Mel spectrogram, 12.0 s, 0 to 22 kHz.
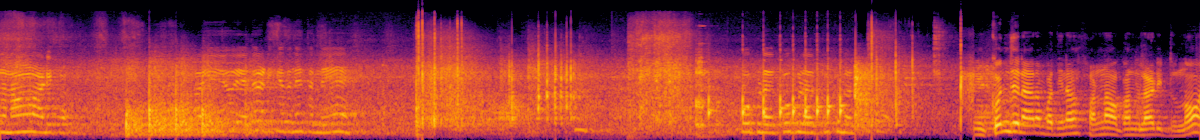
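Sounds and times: wooden pieces clacking on board: 4.2s - 5.8s.

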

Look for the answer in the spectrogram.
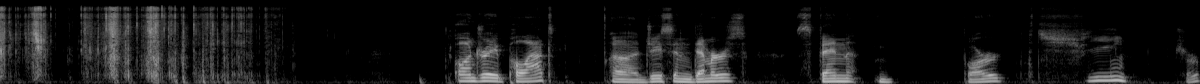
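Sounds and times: foil wrapper tearing and crinkling: 0.0s - 3.0s.

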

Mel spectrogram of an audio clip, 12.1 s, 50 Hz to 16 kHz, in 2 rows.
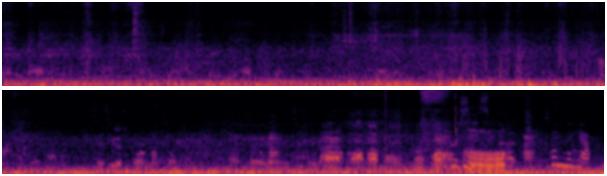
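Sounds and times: people talking: 5.9s - 12.0s.

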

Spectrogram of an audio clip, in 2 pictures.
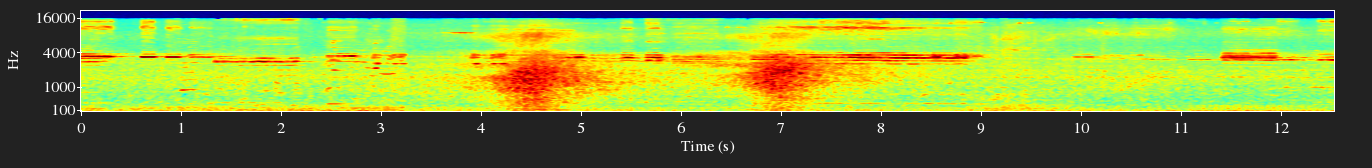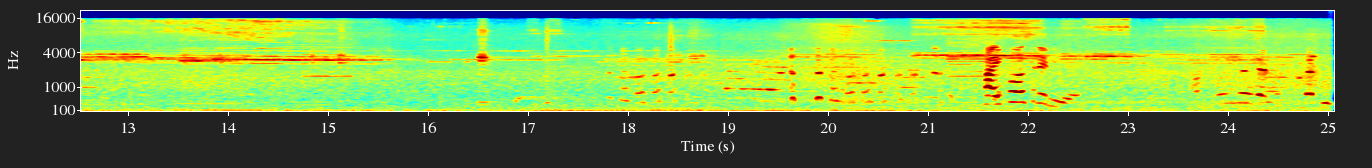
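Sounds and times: vehicles passing close by: 0.0s - 12.6s, 15.7s - 25.0s
city road traffic: 0.0s - 25.0s.

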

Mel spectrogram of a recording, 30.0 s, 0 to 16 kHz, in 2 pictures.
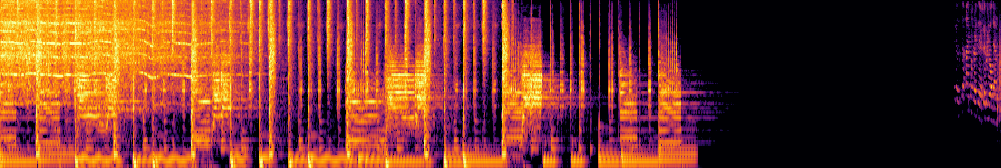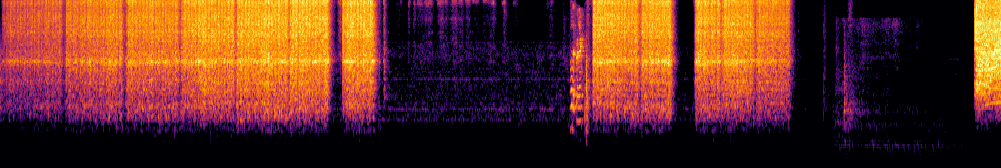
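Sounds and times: wood being worked hissing: 0.0s - 5.3s, 15.0s - 22.8s, 23.9s - 30.0s.

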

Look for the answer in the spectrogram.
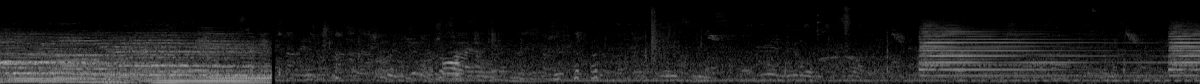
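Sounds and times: church bell ringing: 9.2s - 12.0s.

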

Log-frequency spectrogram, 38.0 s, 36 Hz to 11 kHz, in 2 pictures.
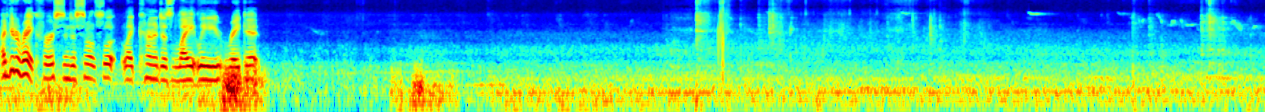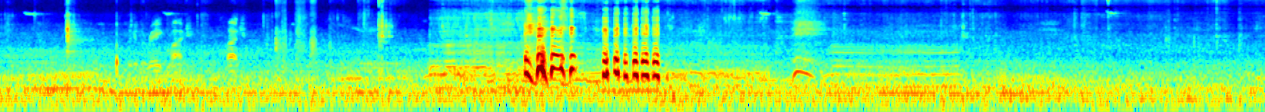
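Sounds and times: person laughing: 26.5s - 29.0s, 30.8s - 31.4s.

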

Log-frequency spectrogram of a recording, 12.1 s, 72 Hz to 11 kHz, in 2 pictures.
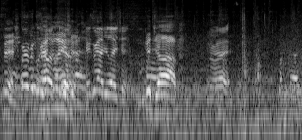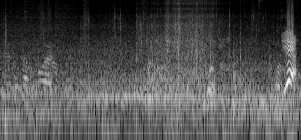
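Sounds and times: boat engine humming: 0.0s - 12.0s
fish splashing at hull: 8.6s - 11.2s.

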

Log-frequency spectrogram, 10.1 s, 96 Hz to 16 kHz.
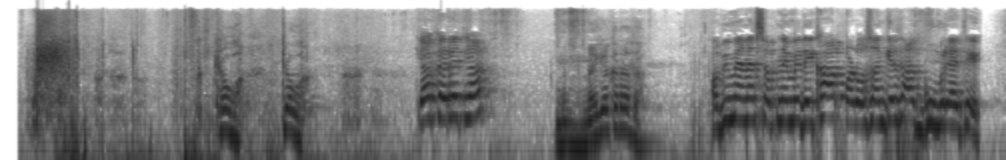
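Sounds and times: loud swish: 0.2s - 1.0s.

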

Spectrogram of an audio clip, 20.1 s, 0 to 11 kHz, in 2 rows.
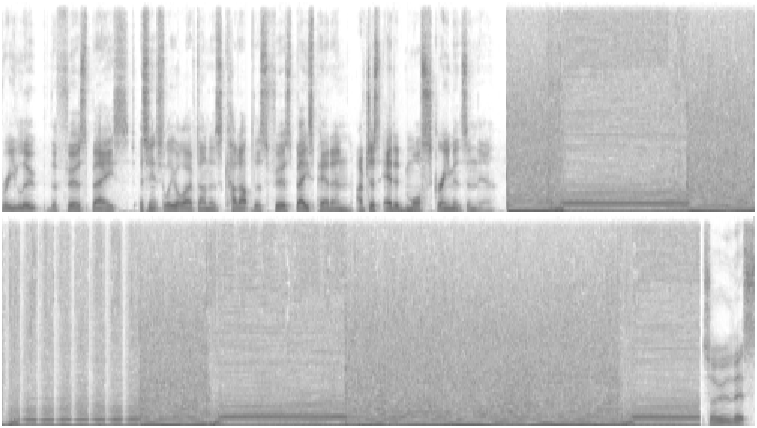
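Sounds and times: deep sub bass: 6.8s - 19.4s
distorted screamer bass: 6.8s - 19.4s
drum and bass drums: 6.8s - 19.4s.

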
